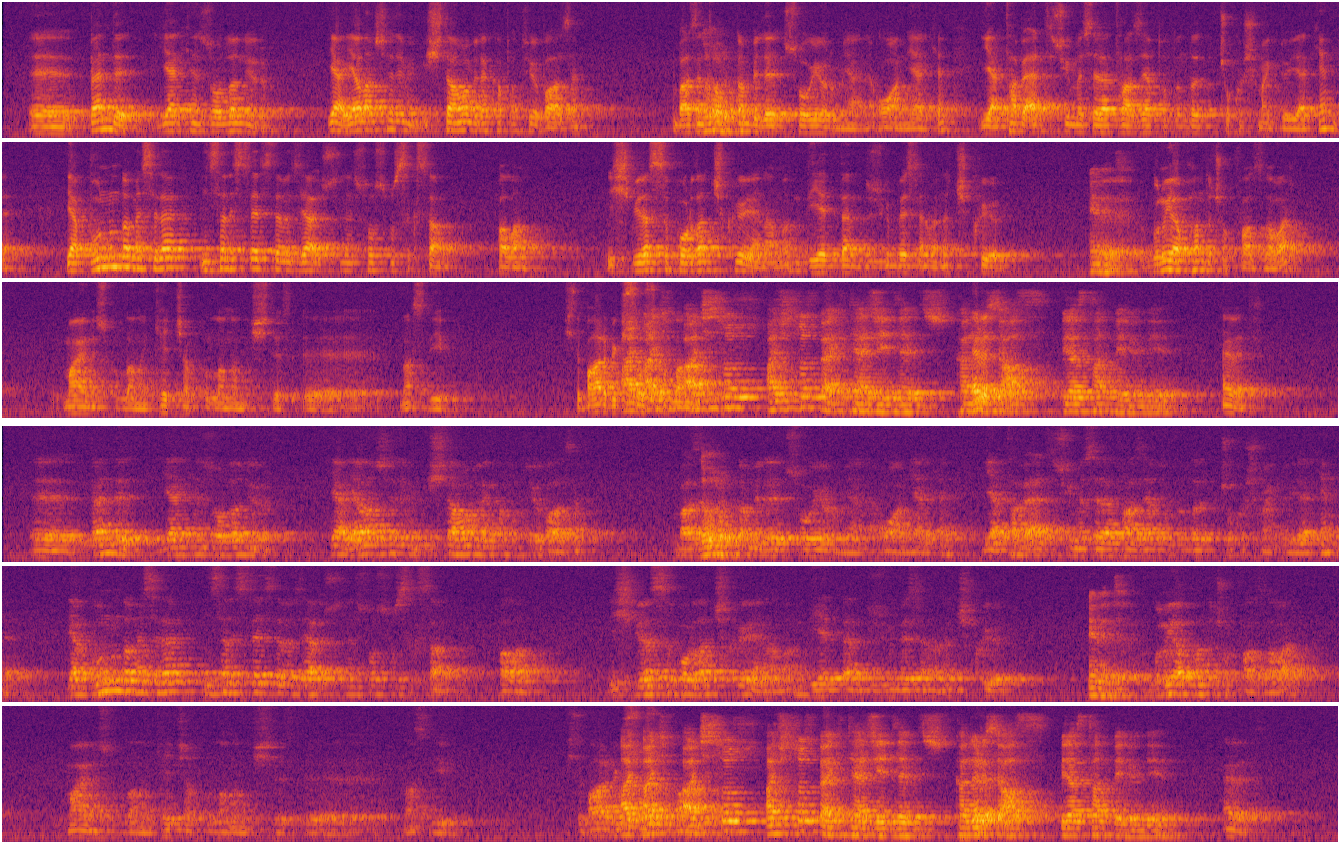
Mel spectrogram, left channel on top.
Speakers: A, on the left; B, on the right.
A: Ee, ben de yerken zorlanıyorum. Ya yalan söylemeyeyim iştahımı bile kapatıyor bazen. Bazen
B: Doğru.
A: tavuktan bile soğuyorum yani o an yerken. Ya tabii ertesi gün mesela taze yapıldığında çok hoşuma gidiyor yerken de. Ya bunun da mesela insan ister istemez ya üstüne sos mu sıksam falan. İş biraz spordan çıkıyor yani anladın mı? Diyetten düzgün beslenmeden çıkıyor.
B: Evet.
A: Ee, bunu yapan da çok fazla var mayonez kullanan, ketçap kullanan işte eee, nasıl diyeyim? işte barbekü
B: A-
A: sos
B: ac-
A: kullanan.
B: acı sos, acı sos belki tercih edilebilir. Kalorisi
A: Evet,
B: az, biraz tat veriyor diye.
A: evet.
